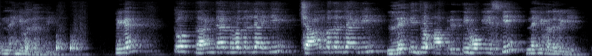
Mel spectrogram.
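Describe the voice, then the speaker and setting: A male physics teacher giving a classroom lecture. He asks the class questions and answers them himself in a lower voice. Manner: addresses students as bhaiya and bachche. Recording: distant, echoey, dull classroom recording.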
